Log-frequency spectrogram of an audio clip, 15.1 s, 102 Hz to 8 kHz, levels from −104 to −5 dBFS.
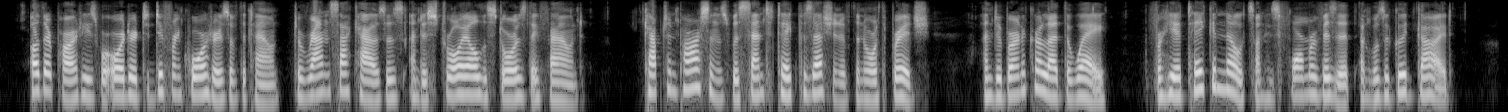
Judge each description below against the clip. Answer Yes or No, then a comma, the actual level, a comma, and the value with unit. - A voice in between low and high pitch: No, high, 195 Hz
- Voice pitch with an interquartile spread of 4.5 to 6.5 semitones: No, average, 3.3 semitones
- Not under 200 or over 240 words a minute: Yes, fast, 205 wpm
